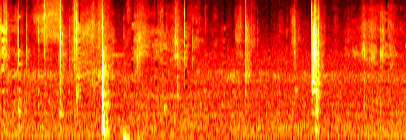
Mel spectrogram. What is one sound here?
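A foil wrapper crinkles as a pack is torn open.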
